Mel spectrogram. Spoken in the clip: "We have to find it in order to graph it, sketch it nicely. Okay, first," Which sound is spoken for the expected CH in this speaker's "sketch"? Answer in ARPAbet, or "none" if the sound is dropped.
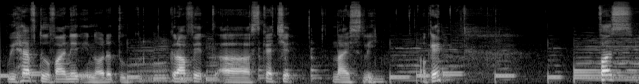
CH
